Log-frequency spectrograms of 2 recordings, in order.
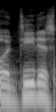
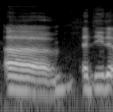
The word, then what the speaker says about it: Adidas: they're sponsored by Adidas, or Adidas is apparently the correct way to say it. In America, we say Adidas, but it's actually supposed to be pronounced Adidas.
